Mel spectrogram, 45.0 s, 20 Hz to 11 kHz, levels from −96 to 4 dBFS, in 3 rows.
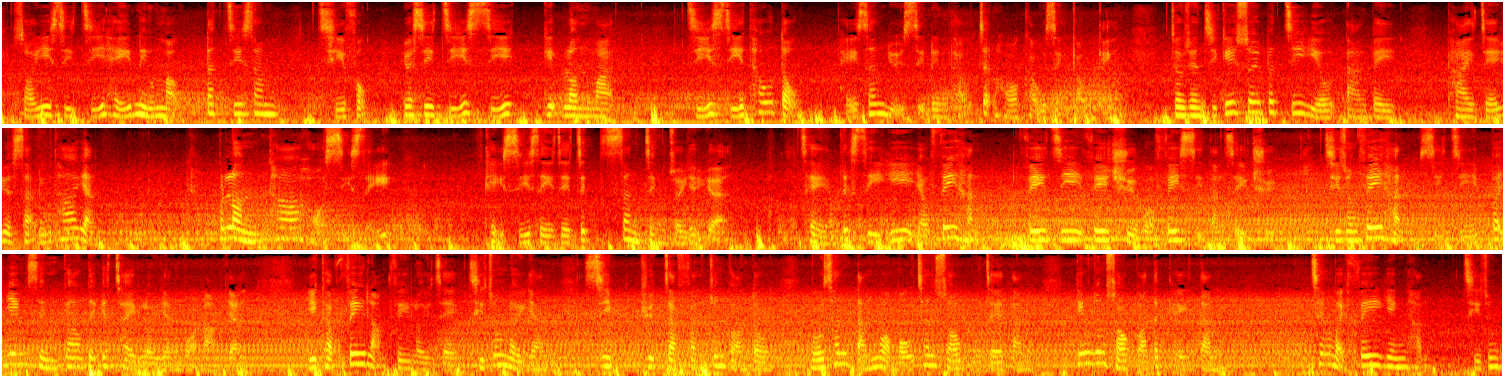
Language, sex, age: Chinese, female, 30-49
